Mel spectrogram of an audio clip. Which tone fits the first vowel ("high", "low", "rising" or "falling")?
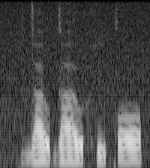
low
